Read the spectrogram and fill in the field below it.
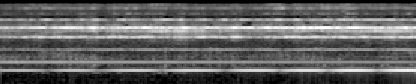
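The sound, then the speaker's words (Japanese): An orin bowl rubbed around its rim gives a steady, shimmering ring with several bright overtones, holding at an even moderate level without fading. No voices are heard. “おりんをこすって鳴らしてみた”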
